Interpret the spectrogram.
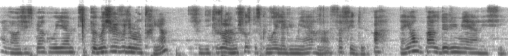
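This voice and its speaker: A woman speaks to her viewers as she lays out tarot cards, in a friendly chatty way that keeps stalling on fillers and restarts. Her voice sits at an ordinary middle pitch for a woman. The recording is a little dull and lo-fi. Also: fast. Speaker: tarot reader. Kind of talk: casual tarot reading to camera.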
